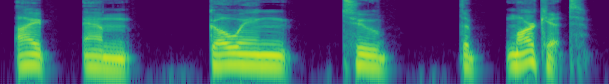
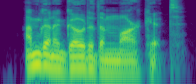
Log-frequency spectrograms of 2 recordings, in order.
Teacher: Native speakers say, I'm going to go to the market. No breaks, no separation, everything woven together in one smooth breath. They don't pause after each word.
